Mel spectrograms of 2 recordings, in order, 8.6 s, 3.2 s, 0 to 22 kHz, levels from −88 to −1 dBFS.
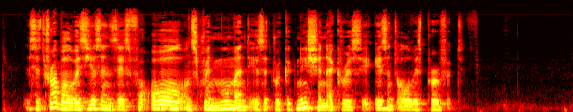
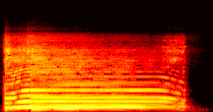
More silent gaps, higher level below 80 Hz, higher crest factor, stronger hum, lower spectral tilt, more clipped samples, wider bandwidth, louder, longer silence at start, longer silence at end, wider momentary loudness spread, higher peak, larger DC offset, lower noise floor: neither; first, -50 dBFS vs -56 dBFS; about the same, 16 dB vs 14 dB; neither; second, -5 dB/octave vs -6.5 dB/octave; neither; first, 15 kHz vs 6.6 kHz; about the same, -16 LUFS vs -18 LUFS; first, 0.4 s vs 0.05 s; first, 1.7 s vs 0.4 s; second, 8 LU vs 12 LU; first, 0 dBFS vs -4 dBFS; neither; first, -63 dBFS vs -38 dBFS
